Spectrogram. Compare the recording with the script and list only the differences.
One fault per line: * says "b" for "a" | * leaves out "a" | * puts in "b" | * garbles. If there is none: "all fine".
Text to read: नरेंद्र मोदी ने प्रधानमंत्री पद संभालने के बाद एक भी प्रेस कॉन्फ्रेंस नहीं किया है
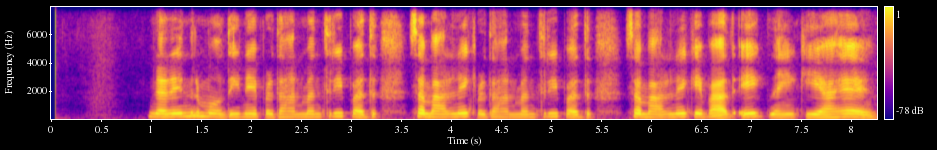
* puts in "प्रधानमंत्री पद संभालने"
* leaves out "भी प्रेस कॉन्फ्रेंस"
